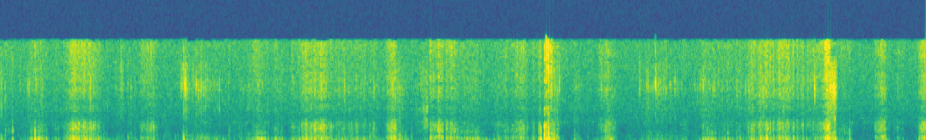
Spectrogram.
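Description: A gold gel pen with a white barrel and metal ballpoint tip is drawn across a flat black lined notebook page lying on a surface, writing gold Korean handwriting. A continuous light scratching of the pen tip on paper is heard in short strokes, with brief pauses and a few sharper ticks between them.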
